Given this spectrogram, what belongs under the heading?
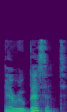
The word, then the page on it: erubescent: British English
